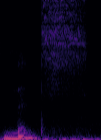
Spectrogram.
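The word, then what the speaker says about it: Netz: rebranded in 1998 as Nets. So Nets, can't really say well, but it's spelled N-E-T-Z or N-E-T-Z.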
